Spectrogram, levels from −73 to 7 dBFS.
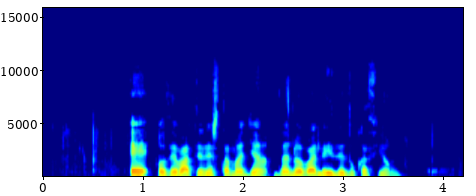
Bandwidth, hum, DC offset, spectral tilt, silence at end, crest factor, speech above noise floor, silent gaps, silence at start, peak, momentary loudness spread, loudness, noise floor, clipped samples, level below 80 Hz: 10.5 kHz; none; under 0.1%; -6.5 dB/octave; 0.65 s; 20 dB; 34 dB; none; 0.85 s; -2 dBFS; 11 LU; -22 LUFS; -56 dBFS; under 0.1%; -74 dBFS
